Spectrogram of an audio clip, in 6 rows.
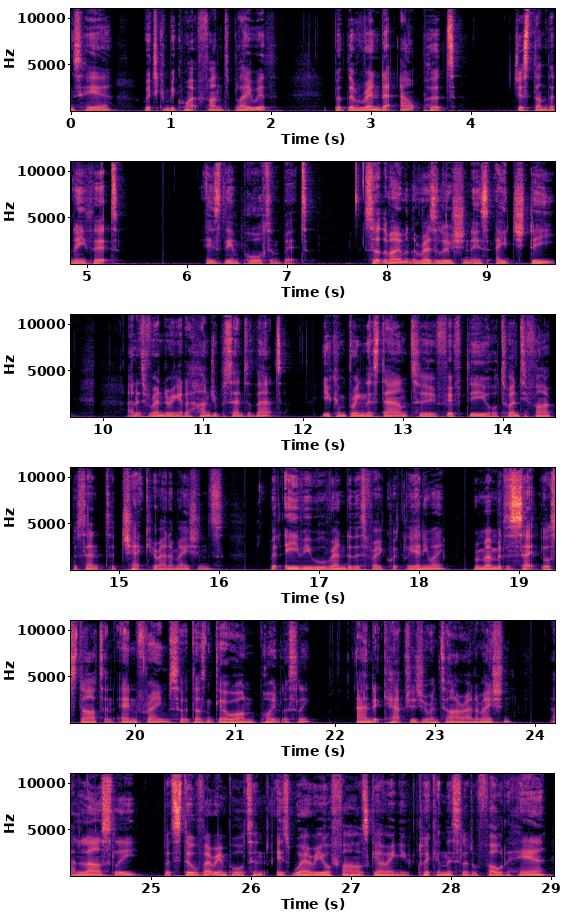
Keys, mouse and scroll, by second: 5.1 click, 12.5-29.0 drag.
